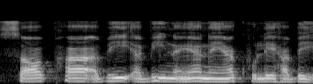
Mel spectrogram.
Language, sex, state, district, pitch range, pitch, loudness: Chhattisgarhi, male, Chhattisgarh, Rajnandgaon, 135-145 Hz, 145 Hz, -16 LUFS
